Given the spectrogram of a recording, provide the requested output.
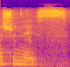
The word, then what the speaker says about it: jeunesse: Si les vers ont été l'abus de ma jeunesse, le E final du mot jeunesse ne se prononce pas.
